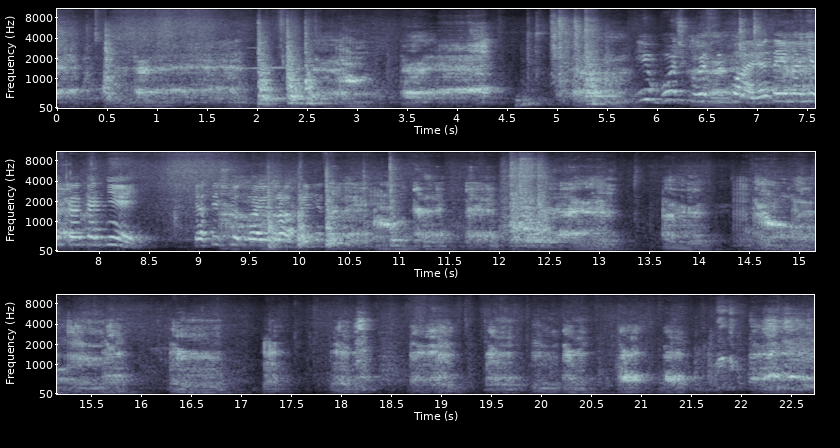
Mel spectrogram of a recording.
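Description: Pigs squeal loudly and excitedly close by.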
